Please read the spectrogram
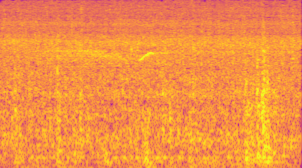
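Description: Canal lock filling: water rushing through the top gate paddles and splashing down into the lock chamber, a steady rushing noise.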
